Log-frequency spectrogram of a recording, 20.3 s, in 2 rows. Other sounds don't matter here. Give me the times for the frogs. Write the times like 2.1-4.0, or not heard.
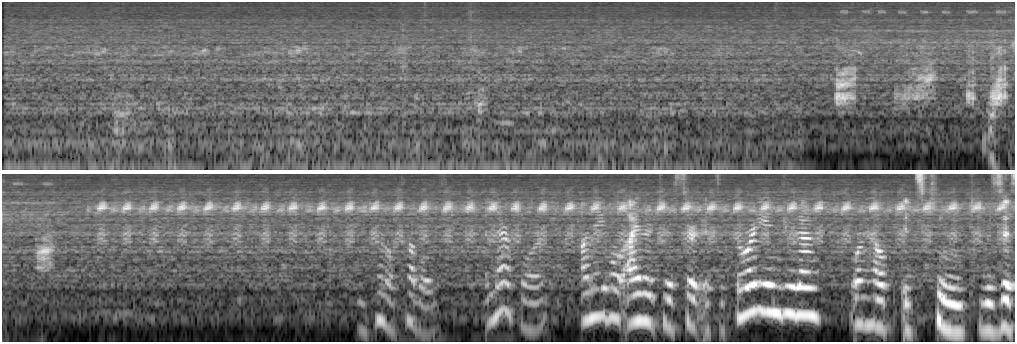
0.0-20.2.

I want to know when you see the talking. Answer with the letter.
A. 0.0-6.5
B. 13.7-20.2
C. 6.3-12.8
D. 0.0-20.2
B.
